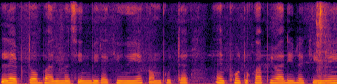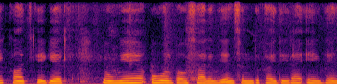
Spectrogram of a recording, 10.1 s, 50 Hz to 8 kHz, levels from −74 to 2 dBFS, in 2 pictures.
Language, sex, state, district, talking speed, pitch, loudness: Hindi, female, Bihar, Bhagalpur, 185 wpm, 190 Hz, -19 LUFS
